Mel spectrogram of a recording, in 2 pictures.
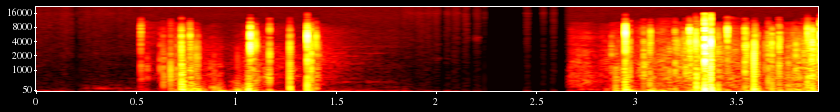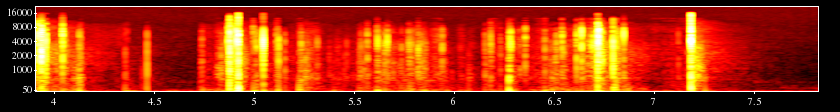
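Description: A bowl heaped with small, hard, sugar-shelled peanut M&Ms is stirred and tapped with a thin wooden stick, mixing the candies. Bursts of sharp, bright clicks and rattling crunches come in clusters, with a pause of about a second between the first and second burst.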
